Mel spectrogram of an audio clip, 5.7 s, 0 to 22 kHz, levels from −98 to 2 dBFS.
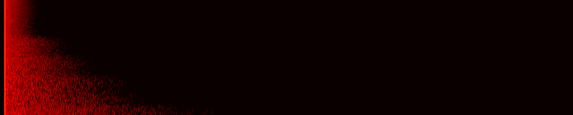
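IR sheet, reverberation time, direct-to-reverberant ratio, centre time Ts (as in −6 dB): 2.7 s, 2.5 dB, 54 ms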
